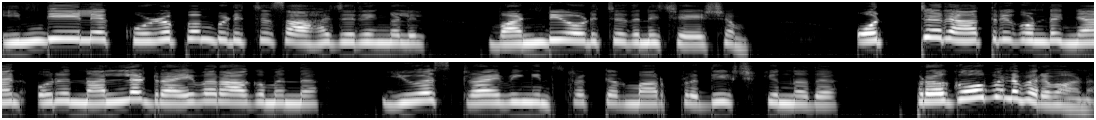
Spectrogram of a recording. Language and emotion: Malayalam, angry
